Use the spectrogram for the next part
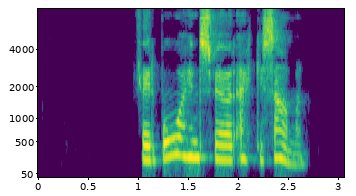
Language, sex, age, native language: Icelandic, female, 40-49, Icelandic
